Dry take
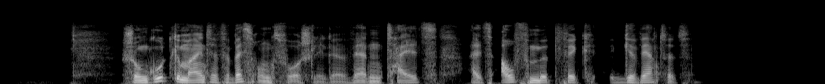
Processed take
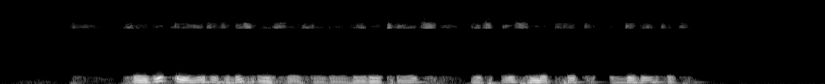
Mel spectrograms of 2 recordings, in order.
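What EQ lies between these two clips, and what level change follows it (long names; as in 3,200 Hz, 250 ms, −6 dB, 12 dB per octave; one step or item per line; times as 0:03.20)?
linear-phase brick-wall band-stop 350–5,500 Hz
low-shelf EQ 330 Hz +5 dB
mains-hum notches 50/100 Hz
+4.5 dB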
